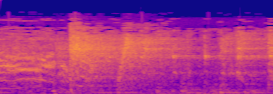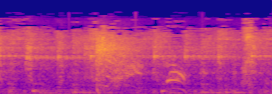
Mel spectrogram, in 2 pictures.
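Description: Background music with added punch sound effects for a staged fight: a sharp swish-and-hit about a second in and another at about five and a half seconds, with lighter hits between.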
